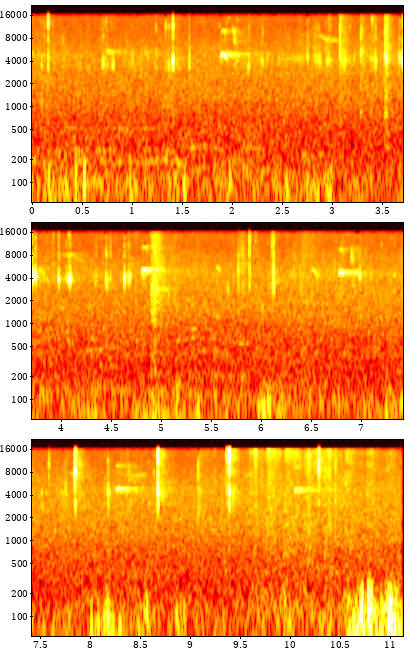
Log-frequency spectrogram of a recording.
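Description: Small birds giving short, high chirps every second or so, with scattered light ticks and clicks. Near the end comes a louder, low fluttering as a crow's wings beat close by.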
